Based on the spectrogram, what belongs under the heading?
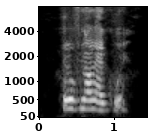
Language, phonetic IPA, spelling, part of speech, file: Polish, [ˌruvnɔˈlɛɡwɨ], równoległy, adjective, Pl-równoległy.ogg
